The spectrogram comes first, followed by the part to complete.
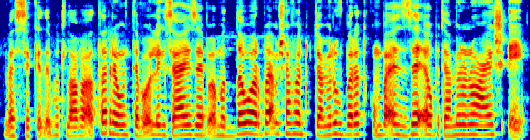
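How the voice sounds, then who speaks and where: A woman's voice: medium pitch, flat delivery, racing, creaky. A woman with an Egyptian accent, narrating her home cooking in a chatty, casual way and often restarting her sentences. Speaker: vlogger.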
